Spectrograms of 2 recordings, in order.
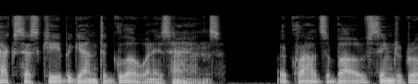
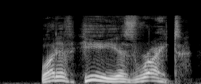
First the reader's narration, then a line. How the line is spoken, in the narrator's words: Rand bellowed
